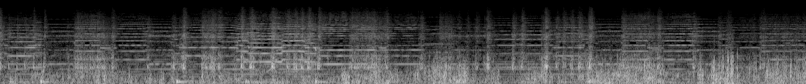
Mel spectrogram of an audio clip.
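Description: Pipe band playing: Great Highland bagpipes sounding a melody over their steady drones, with snare and bass drums beating along.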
